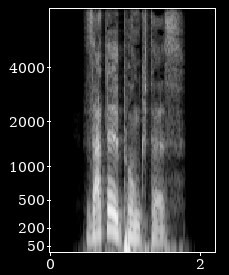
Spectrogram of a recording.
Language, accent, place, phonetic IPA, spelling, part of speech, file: German, Germany, Berlin, [ˈzatl̩ˌpʊŋktəs], Sattelpunktes, noun, De-Sattelpunktes.ogg
- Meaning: genitive of Sattelpunkt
